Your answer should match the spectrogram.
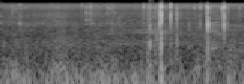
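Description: Wind buffeting the microphone, a steady low rumble, with four sharp knocks in quick succession a little over a second in.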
